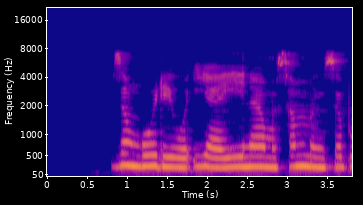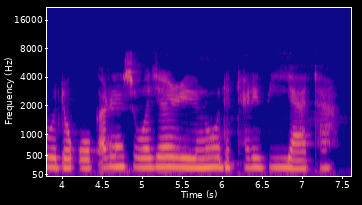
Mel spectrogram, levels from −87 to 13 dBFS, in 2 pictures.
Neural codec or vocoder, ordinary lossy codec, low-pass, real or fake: none; none; 7.2 kHz; real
